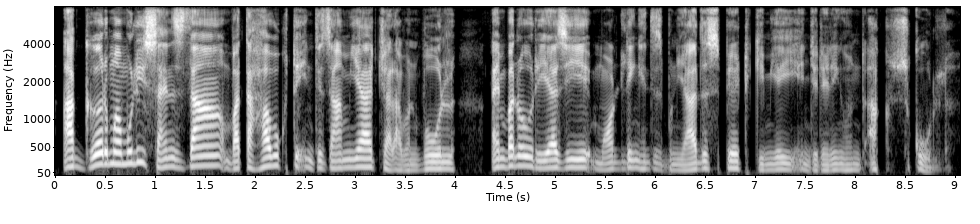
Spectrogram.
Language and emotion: Kashmiri, neutral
